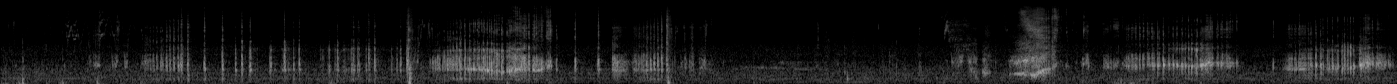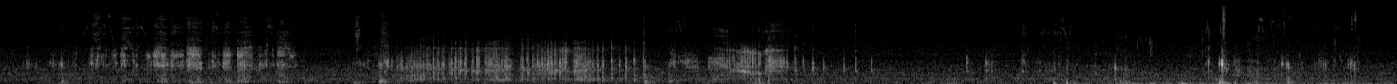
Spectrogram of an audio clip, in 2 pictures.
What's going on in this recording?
PHOEBE WITH RAQUETBALL 1
My dog chewing on a raquetball.
ball, creepy, dog, pop, rubber, rubber-ball, squeek, weird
